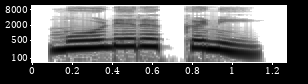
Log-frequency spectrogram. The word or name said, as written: ಮೋಡೆರಕ್ಕಣಿ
